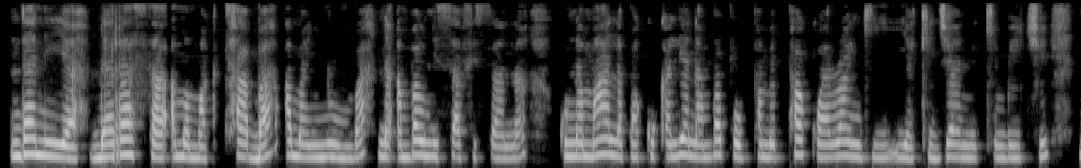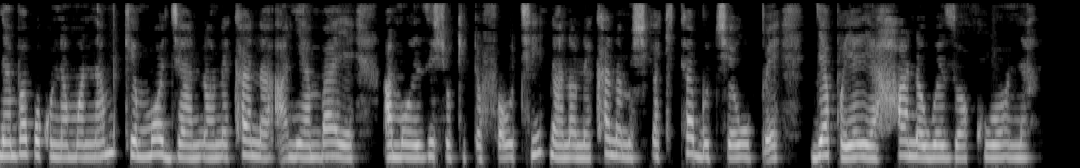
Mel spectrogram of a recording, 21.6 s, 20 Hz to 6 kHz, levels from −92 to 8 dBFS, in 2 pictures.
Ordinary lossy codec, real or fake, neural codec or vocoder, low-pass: MP3, 48 kbps; real; none; 5.4 kHz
